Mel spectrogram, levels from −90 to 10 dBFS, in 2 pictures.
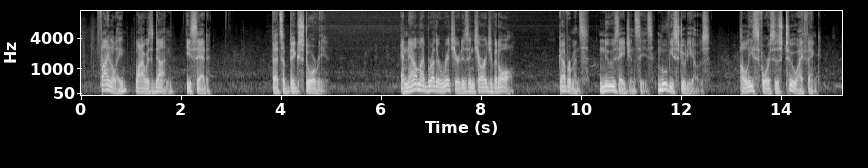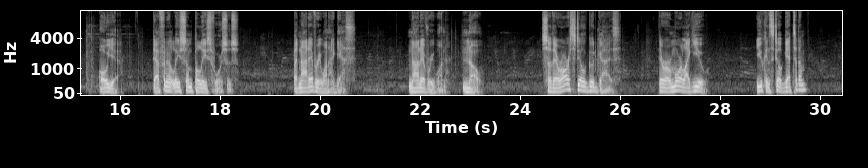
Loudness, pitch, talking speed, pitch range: -13 LUFS, 120 Hz, 125 wpm, 105-135 Hz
